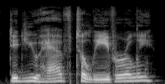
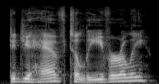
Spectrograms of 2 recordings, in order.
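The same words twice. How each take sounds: First: The word 'you' keeps its full oo vowel. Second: The word 'you' is reduced to 'ya'. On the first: "the one with one difference from the full form" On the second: "the you became ya"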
